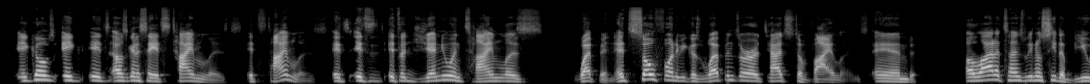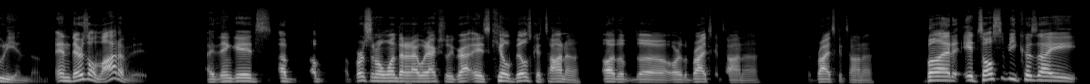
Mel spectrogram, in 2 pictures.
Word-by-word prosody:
it 175 0 0
goes 210 +1 +4
it 190 -4 +4
it's 175 -4 0
I - - +2
was 170 -1 +4
gonna 180 0 +1
say 160 -2 +4
it's 145 0 0
timeless, 125 - -1
it's - - -8
timeless. 85 -1 0
It's 155 -3 -2
it's 155 -5 +1
it's 175 0 +1
a 175 - +1
genuine 170 +7 +1
timeless 145 -1 -1 0.3
weapon. - - 0
It's 160 +1 +1
so 230 +6 +5
funny 200 -4 -1
because 155 -3 -4
weapons 195 +7 +1
are 175 -2 +4
attached 155 -1 0
to - - -1
violence, 110 -4 -3
and, 135 -5 -1 0.5
a 170 +1 +4
lotta 205 +4 +6
times, 190 -3 -1
we 185 - -2
don't 185 0 +1
see 195 - 0
the - - +1
beauty 135 -5 -3
in 90 -2 -19
them, 75 - -30
and 170 0 0
there's 180 +8 +3
a 230 - +1
lot - - +2
of - - -6
it. 440 - -23 0.6
I 120 - -6
think 145 +4 -3
it's 150 -2 -1
a 150 -1 -1
p 125 - -20 0.2
a - - -5
p - - -28 0.2
a - - -24
personal 165 -3 0
one 155 0 +2
that 150 - +3
I 140 0 +3
would 140 0 +2
actually 135 -2 -3
gra 145 +3 +1
is 140 -2 -2
Kill 170 -3 +1
Bill's 165 +4 -1
katana 130 -8 -4 0.2
or 135 0 +2
the 120 -1 -6
the 110 -3 -3
or 115 0 -4
the 110 - -14
bride's 130 -1 0
katana. 100 -1 -11 0.5
The - - -33
bride's 125 -2 -1
katana. 100 -3 -13 0.5
But 185 0 +4
it's 195 -1 0
also 240 +6 +1
because 220 -5 -2
I 175 -6 +1
155 Hz, 215 wpm, -23 LUFS, 130-180 Hz, 0.6 s, lotta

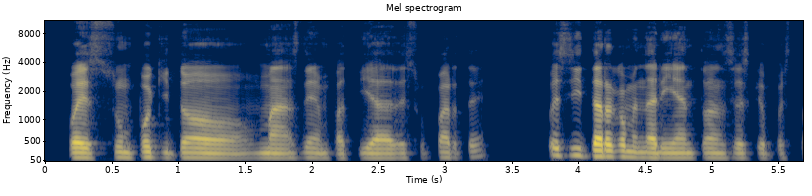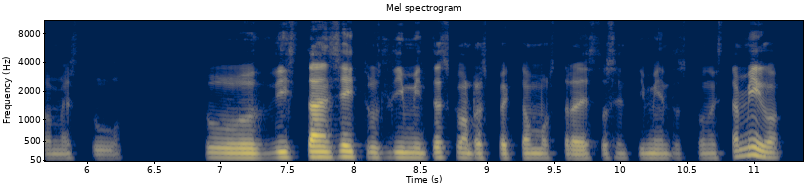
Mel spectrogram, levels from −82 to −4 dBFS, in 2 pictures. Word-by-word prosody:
pues, 110 -1 +5
un 115 -2 -1
poquito 110 -3 +1
más 105 -1 0
de 115 0 -5
empatía 105 0 -2
de 105 +1 -7
su 105 0 -25
parte. 115 +4 -8 0.4
Pues 165 - -1
sí, 165 -1 -3
te 140 -1 +10
recomendaría, 115 -5 +3
entonces, 110 -1 -4
que, 105 0 -10
pues, 100 0 -20
tomes 100 0 -15
tu 95 0 -17 0.6
tu 110 -2 -1
distancia 120 +2 +4
y 130 - +2
tus 115 -3 -11
límites 115 0 -5
con 110 -2 -7
respecto 105 -1 -9
a - - -6
mostrar 100 -2 -6
estos 100 +1 -11
sentimientos 105 0 -12
con 105 - -16
este 105 +5 -13
amigo. 135 -8 -1
110 Hz, 170 wpm, -25 LUFS, 105-115 Hz, 0.6 s, te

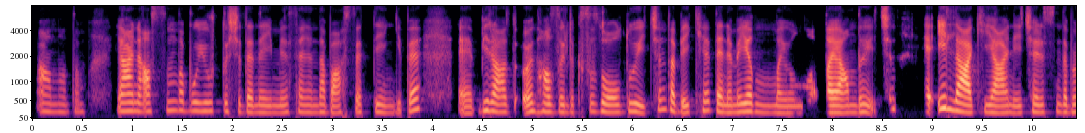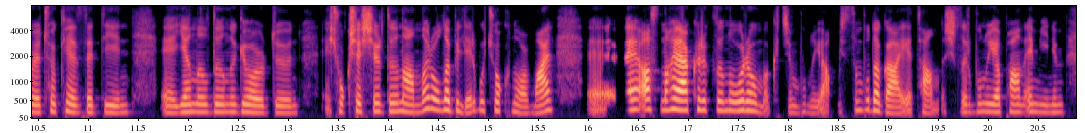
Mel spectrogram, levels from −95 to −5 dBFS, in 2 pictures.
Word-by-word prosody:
Anladım. 205 -1 -8 0.3
Yani, 225 -1 +4
aslında 235 +2 -2
bu 230 0 -3
yurt 225 0 -6
dışı 205 -2 -4
deneyimi 185 -1 -4
senin 195 -1 -7
de 200 - -3
bahsettiğin 180 +1 -5
gibi, 250 +8 -2 0.4
eee, 170 +1 -2
biraz 215 -4 +2
ön 200 +3 +1
hazırlıksız 205 0 -3
olduğu 200 +1 0
için 205 +8 -4
tabii 215 -7 -1
ki 235 +8 -5
deneme 195 -1 +1
yanılma 190 -4 -1
yoluna 175 0 -8
dayandığı 185 +1 +4
için 270 +8 -4 0.3
ya - - +2
illa 240 -10 +8
ki, 190 +1 -10
yani, 180 -1 +2
içerisinde, 195 +2 -1
böyle, 195 -1 +1
tökezlediğin, 190 -2 -3 0.3
eee, - - -3
yanıldığını 200 +2 0
gördüğün, 185 -2 -1 0.2
e, - - -13
çok 205 - -2
şaşırdığın 215 0 +2
anlar 205 +6 +2
olabilir. 240 -7 +1
Bu 240 - -4
çok 230 0 -4
normal, 185 +3 +2 0.4
eee, 335 - -3 0.3
ve 265 +1 +6
aslında 265 -1 +5
hayal 255 -2 +12
kırıklığına 250 -2 -2
uğramamak 235 -4 +1
için 180 -1 -8
bunu 185 -4 -13
yapmışsın. 200 +8 -7
Bu 260 - -6
da 245 - +5
gayet 175 -7 +1
anlaşılır. 195 - -4
Bunu 210 +1 -5
yapan 200 0 +1
eminim, 195 -1 -5
200 Hz, 165 wpm, -25 LUFS, 185-225 Hz, 0.4 s, hayal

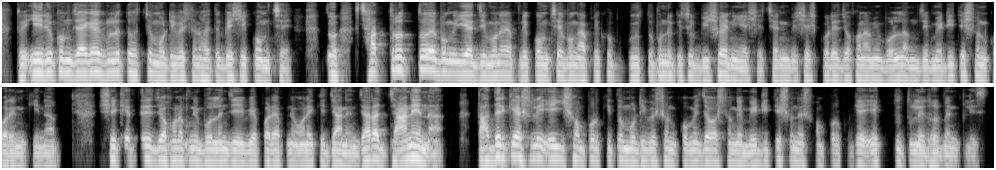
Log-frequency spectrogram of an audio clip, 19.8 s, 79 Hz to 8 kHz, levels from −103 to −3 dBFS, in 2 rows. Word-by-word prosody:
তো - - -3 0.2
এইরকম 145 +2 +4
জায়গাগুলোতে 145 0 +4
হচ্ছে 145 - -4
মোটিভেশন 115 -1 -1
হয়তো 105 +1 -1
বেশি 115 0 0
কমছে। 100 -3 0 0.4
তো - - 0 0.3
ছাত্রত্ব 165 +4 0 0.2
এবং 150 0 +1
ইয়ে 135 -1 +6
জীবনে 125 +1 +1
আপনি 115 - -4
কমছে। 115 +1 0
এবং 115 +1 -1
আপনি 120 - -8
খুব 125 - -7
গুরুত্বপূর্ণ 125 +3 -2
কিছু 120 +2 -5
বিষয় 125 +6 +1
নিয়ে 95 -2 +1
এসেছেন। 100 +2 -6
বিশেষ 100 +2 -5
করে 110 0 -1
যখন 110 +1 -3
আমি 105 - +1
বললাম 105 0 +1
যে 100 - -1
মেডিটেশন 115 +3 -3
করেন 95 -3 0
কিনা? 90 0 -4 0.5
সেক্ষেত্রে 140 +1 -1
যখন 125 0 +2
আপনি 125 0 -2
বললেন 115 0 +3
যে - - +1
এই 105 - -1
ব্যাপারে 110 +1 -1
আপনি 105 - -5
অনেক 105 0 0 0.2
জানেন। 100 -3 +1
যারা 130 +3 +6 0.2
জানে 140 +5 +7
না, - - -3 0.4
তাদেরকে 145 +5 +4
আসলে 145 0 -1
এই 135 - +3
সম্পর্কিত 125 -2 -4
মোটিভেশন 115 0 -2
কমে 115 0 -2
যাওয়ার 110 -2 +1
সঙ্গে 105 -2 -1
মেডিটেশনের 110 +2 -3
সম্পর্ককে 105 +2 -8 0.2
একটু 110 - -18
তুলে 105 -1 0
ধরবেন 90 -3 -3
প্লিজ। 80 -1 -11
115 Hz, 180 wpm, -23 LUFS, 105-130 Hz, 0.5 s, জানে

